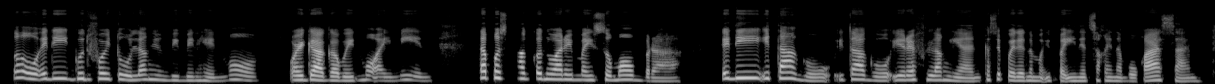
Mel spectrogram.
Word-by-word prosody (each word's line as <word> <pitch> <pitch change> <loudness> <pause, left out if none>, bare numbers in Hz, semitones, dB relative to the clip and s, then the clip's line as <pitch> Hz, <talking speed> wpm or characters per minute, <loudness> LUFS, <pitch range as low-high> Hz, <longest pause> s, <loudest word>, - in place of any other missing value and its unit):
oo 285 -5 +3
eh 250 - +2
di 275 0 +2
good 265 -2 0
for 265 +1 +2
2 225 -4 0
lang 225 +2 -1
'yong 205 -3 -6
bibilhin 180 -3 -6
mo 195 -3 -4 0.3
or 205 - +5
gagawin 185 -3 +4
mo, 205 -1 -2
I 170 -1 -6
mean. 180 -4 -8 0.5
Tapos 305 -2 +5
pag 270 -1 +3
kunwari 235 -3 +3
may 210 -1 -1
sumobra, 185 -8 -1 0.4
eh, 265 - +6
di 295 0 +6
itago, 210 - +2
itago, 210 -5 -1
i-ref 205 +2 0
lang 200 -1 0
'yan. 155 -2 -3
Kasi 210 +3 -5
puwede 180 -2 0
namang 170 -2 -5
ipa-init 165 0 -3
sa 180 - -7
kinabukasan. 160 -1 -2
200 Hz, 165 wpm, -23 LUFS, 175-230 Hz, 0.5 s, eh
